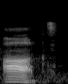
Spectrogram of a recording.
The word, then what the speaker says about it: aunt: Because you guys pronounce it aunt, as in A-N-T, like the creature. – Mm. – But it's everywhere else in the world that I know of is pronounced aunt.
